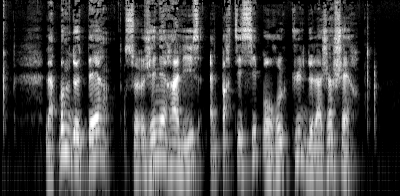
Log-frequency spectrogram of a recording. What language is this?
French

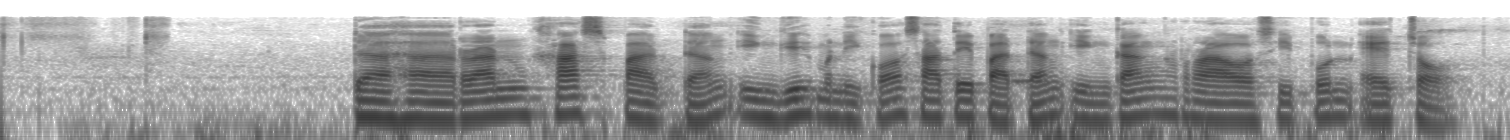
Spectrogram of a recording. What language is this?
Javanese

